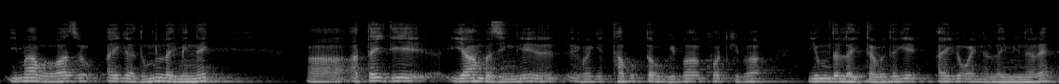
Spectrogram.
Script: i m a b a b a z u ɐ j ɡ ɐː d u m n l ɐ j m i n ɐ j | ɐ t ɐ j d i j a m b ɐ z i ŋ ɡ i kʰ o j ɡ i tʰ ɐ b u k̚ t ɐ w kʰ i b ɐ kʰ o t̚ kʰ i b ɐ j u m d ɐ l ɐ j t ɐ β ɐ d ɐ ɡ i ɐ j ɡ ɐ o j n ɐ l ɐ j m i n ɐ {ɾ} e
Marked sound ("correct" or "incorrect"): correct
